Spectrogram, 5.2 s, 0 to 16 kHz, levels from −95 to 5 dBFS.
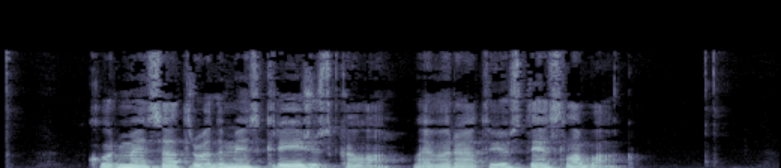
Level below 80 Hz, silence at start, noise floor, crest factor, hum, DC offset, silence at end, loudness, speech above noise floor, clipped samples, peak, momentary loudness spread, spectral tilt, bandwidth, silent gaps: -60 dBFS; 0.6 s; -69 dBFS; 16 dB; none; under 0.1%; 1.05 s; -23 LUFS; 47 dB; under 0.1%; -8 dBFS; 8 LU; -6.5 dB/octave; 11.5 kHz; none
